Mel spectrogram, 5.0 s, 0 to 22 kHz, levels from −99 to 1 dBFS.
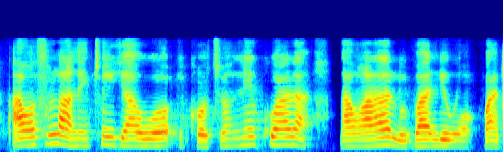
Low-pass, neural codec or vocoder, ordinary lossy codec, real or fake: none; codec, 16 kHz, 1 kbps, FunCodec, trained on Chinese and English, 50 frames a second; none; fake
